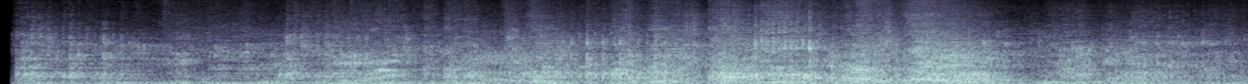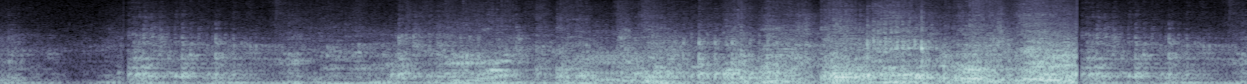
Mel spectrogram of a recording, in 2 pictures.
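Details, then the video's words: African lions fighting on the savanna, from reserves such as the Maasai Mara, Serengeti, Okavango Delta and Ngorongoro Crater; dense, continuous roaring and snarling in two long surges, with no clear break between calls. "Lions Fighting"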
